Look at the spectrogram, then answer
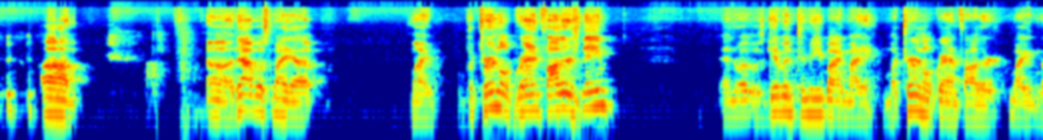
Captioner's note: laughter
